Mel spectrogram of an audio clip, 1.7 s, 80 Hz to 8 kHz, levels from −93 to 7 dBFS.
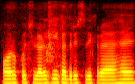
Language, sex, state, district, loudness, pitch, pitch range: Hindi, male, Jharkhand, Garhwa, -17 LUFS, 125 Hz, 125-130 Hz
